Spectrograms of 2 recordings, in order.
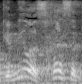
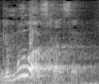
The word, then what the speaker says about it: Gemulas Chesed: So the old Tom was convinced, oh, Gemilas Chesed, that's the way we pronounce it in Hungary. The real, it's be Gemulas Chesed.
